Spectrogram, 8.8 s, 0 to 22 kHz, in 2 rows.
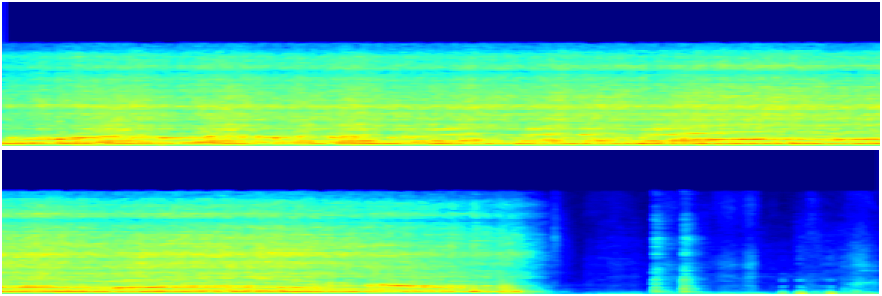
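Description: A homemade scooter's 24 V 250 W electric motor running hard, with a whine that rises and falls over a loud hiss of drive noise. It cuts off abruptly about seven seconds in.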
